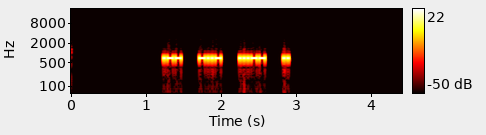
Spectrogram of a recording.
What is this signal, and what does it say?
Morse code, heard as a keyed tone, about 45 wpm, spaced as for 25 wpm, 700 Hz. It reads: WX3I
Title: USA Call Signs - 3x Character Spacing - 45wpm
